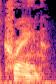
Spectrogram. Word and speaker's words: Crane: no my name is crane crane crane rhymes with train and brain and sane and grey and nice and plain and kind of it's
